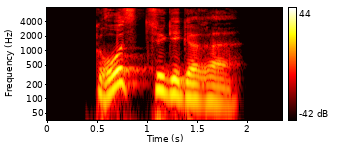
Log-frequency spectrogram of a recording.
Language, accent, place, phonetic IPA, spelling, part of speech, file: German, Germany, Berlin, [ˈɡʁoːsˌt͡syːɡɪɡəʁə], großzügigere, adjective, De-großzügigere.ogg
- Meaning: inflection of großzügig: 1. strong/mixed nominative/accusative feminine singular comparative degree 2. strong nominative/accusative plural comparative degree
